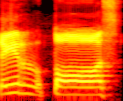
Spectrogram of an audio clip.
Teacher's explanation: ہم اس را کو باریک پڑھنا چاہیے تھا لیکن ہم نے اس را کو موٹا پڑھا ہے کیونکہ آگے حروف مستعلیہ کا حرف آ گیا ہے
